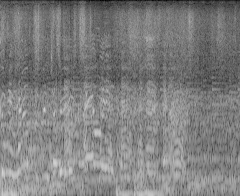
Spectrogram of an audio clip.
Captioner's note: static drowns out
